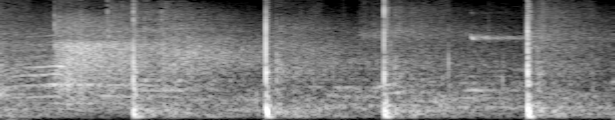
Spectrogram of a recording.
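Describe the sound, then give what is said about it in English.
Basketballs bouncing during a girls' team practice in their home gym: four sharp, evenly spaced thuds stand out over a quiet, hollow background. “Back in their home gym, the Lady Warriors are practicing shooting, passing, and crossover dribbles.”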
